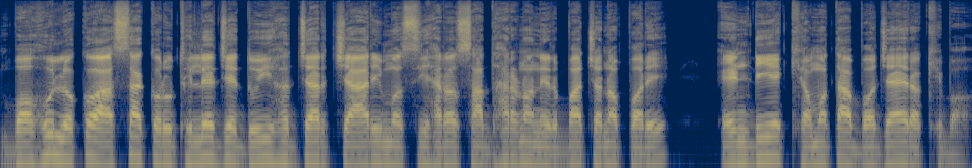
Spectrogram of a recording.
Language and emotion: Odia, neutral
